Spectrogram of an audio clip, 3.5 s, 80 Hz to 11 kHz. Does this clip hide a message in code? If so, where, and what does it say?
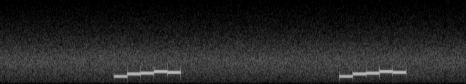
Yes: five-tone selective call (CCIR) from 0.9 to 3.0 s, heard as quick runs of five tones, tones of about 100 ms, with a squelch burst at the end. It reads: 15687 15687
